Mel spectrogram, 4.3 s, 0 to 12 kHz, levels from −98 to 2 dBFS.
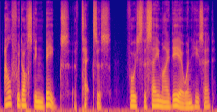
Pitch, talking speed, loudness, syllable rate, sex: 115 Hz, 165 wpm, -20 LUFS, 4.4 syllables/s, male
